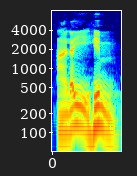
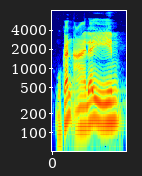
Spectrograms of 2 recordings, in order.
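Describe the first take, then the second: First: The h sound is pronounced clearly. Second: The h sound is weak and unclear. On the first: The speaker calls it right. "membaca ha dengan jelas" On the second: The speaker calls it wrong.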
